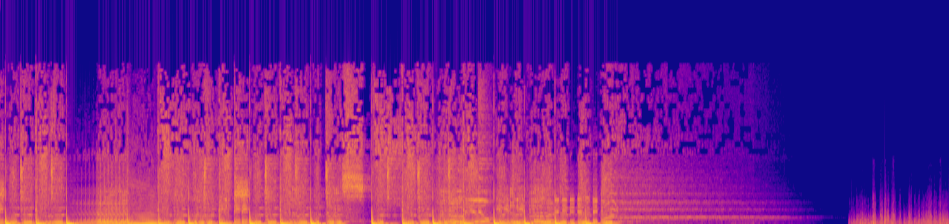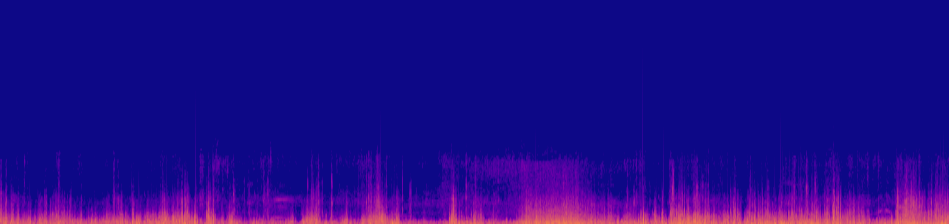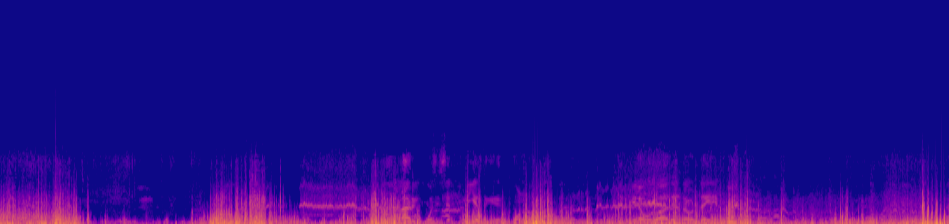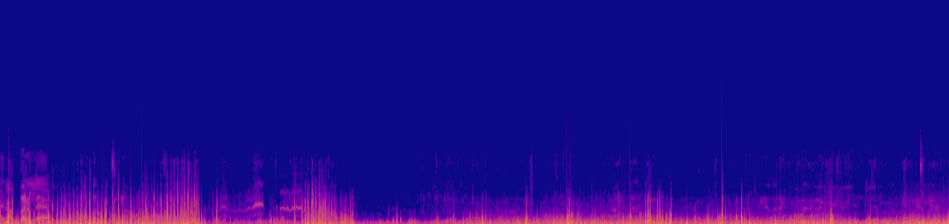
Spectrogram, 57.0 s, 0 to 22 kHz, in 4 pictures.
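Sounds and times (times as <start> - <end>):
wind buffeting microphone: 12.8 - 56.9
boat and water noise: 13.4 - 56.9.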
